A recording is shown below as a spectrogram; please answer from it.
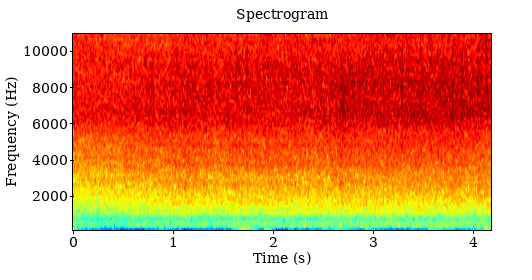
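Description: Pork sizzling and frying inside an Instant Pot pressure cooker, a steady, loud hiss of hot fat that carries on unbroken, with faint stirring and scraping sounds underneath.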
